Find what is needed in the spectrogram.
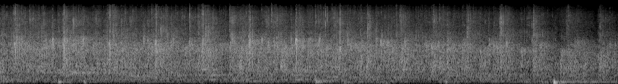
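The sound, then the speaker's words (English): An audience claps their hands to praise the Lord in sustained, dense applause, a steady crackle of many overlapping claps with no clear rhythm, loud and continuous for several seconds. “Oh, clap your hands again and praise him.”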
